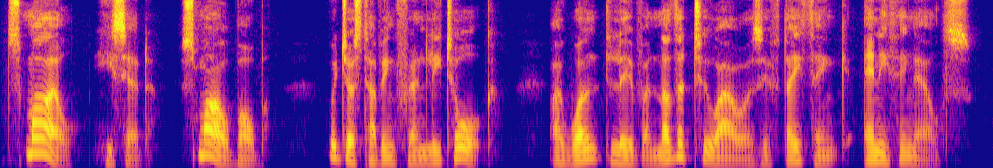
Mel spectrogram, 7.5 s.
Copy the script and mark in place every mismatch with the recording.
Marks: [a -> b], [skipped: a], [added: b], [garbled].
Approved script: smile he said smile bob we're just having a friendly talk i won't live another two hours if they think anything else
smile he said smile bob we're just having [skipped: a] friendly talk i won't live another two hours if they think anything else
